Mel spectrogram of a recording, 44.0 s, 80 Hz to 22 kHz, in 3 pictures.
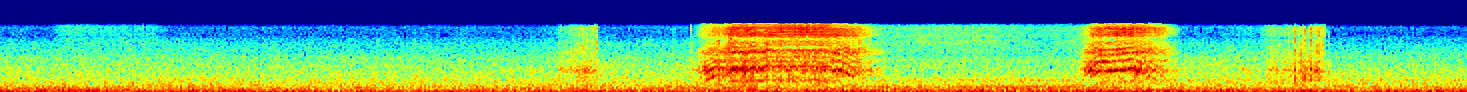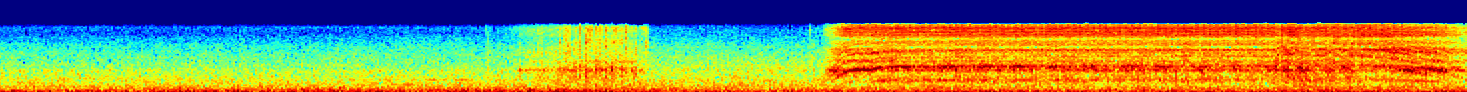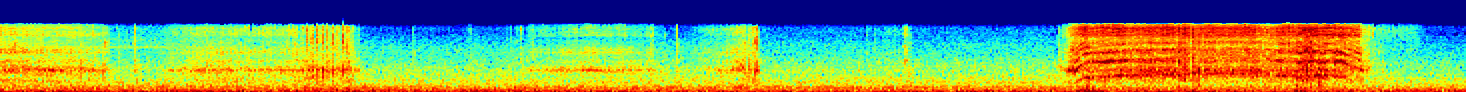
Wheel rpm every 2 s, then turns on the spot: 0, 0, 0, 70, 20, 40, 10, 0, 0, 0, 20, 80, 160, 170, 110, 20, 10, 20, 10, 20, 210, 70.
12-14 20-22 30-32 42-44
